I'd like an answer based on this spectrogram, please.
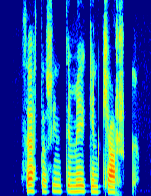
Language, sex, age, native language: Icelandic, male, 9, Icelandic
